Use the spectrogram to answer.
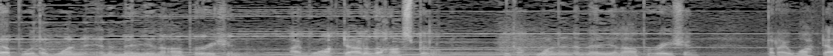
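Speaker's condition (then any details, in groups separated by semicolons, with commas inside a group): No condition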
